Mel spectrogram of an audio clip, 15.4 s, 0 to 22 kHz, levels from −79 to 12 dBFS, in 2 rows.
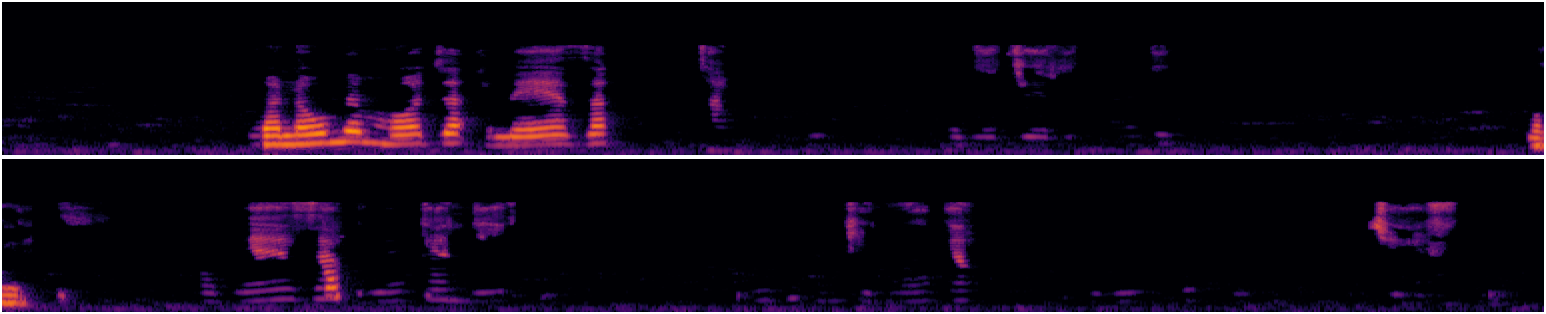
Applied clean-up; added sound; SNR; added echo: classical method log-MMSE.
